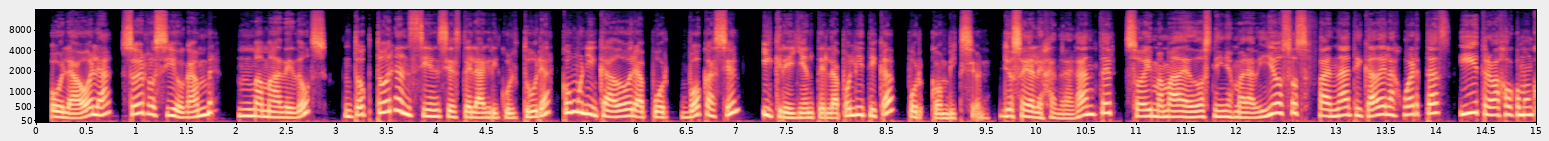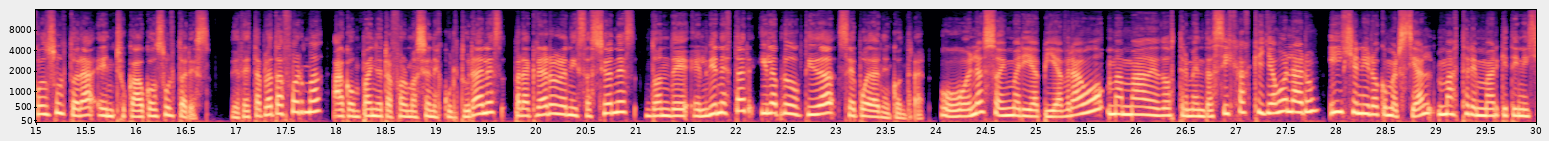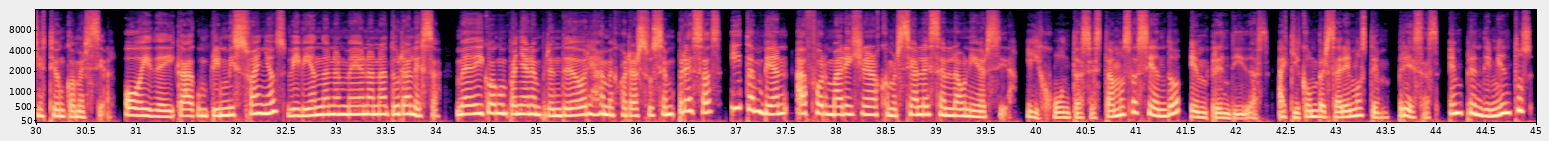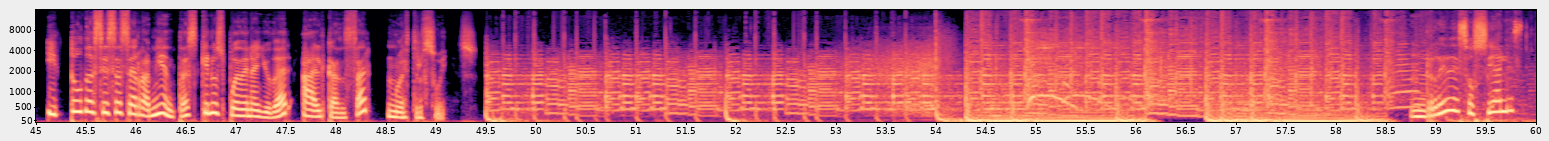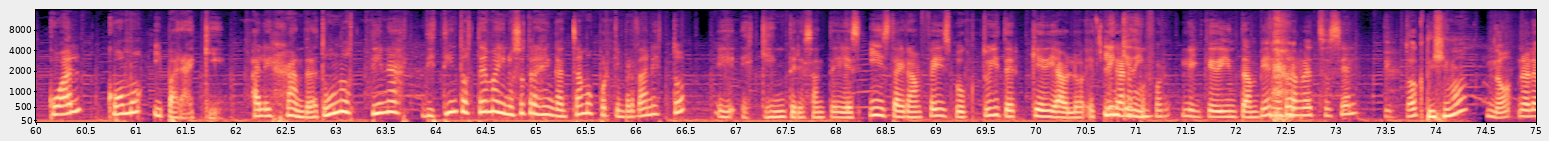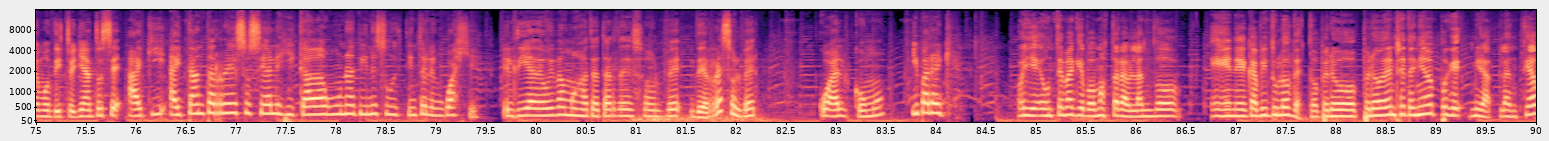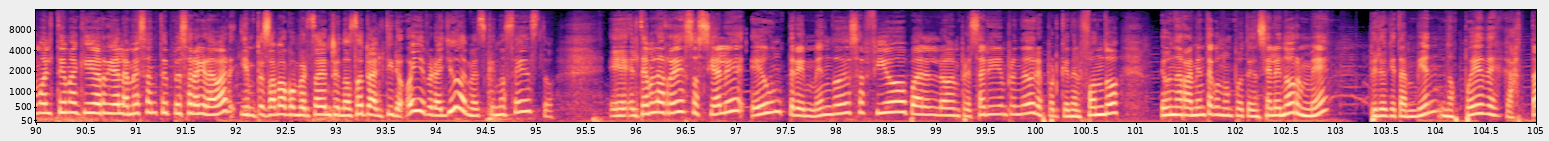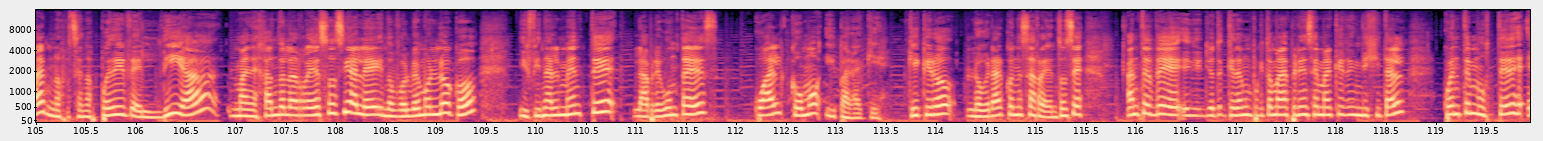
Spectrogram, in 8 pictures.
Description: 🔵Somos tres amigas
